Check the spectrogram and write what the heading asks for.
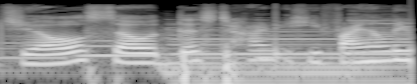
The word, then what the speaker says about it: Jill: hard to grasp and my coach says my name wrong in the past lesson all the time so like he'll say or or instead of jill so this time he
